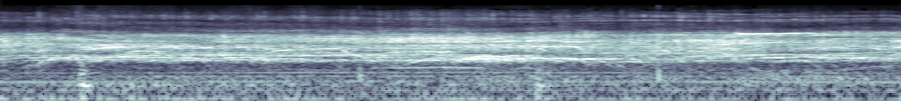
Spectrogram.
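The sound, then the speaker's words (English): A large, excited crowd cheers and shouts as Jesus rides into the city on Palm Sunday, in a dense, continuous roar of many overlapping voices that stays loud and steady throughout with no pauses. “I can just about hear the crowd now as they anticipated what Jesus was going to do.”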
